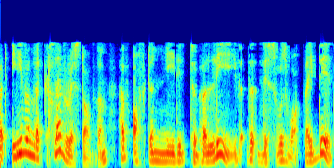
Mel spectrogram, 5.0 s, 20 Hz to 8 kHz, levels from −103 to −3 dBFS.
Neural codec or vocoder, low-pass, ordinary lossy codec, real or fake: none; 7.2 kHz; AAC, 16 kbps; real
